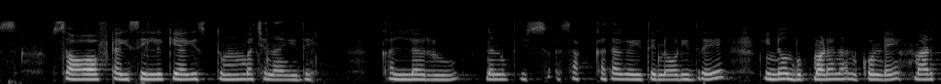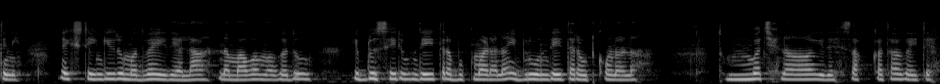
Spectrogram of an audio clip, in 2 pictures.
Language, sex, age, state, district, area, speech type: Kannada, female, 18-30, Karnataka, Kolar, rural, spontaneous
